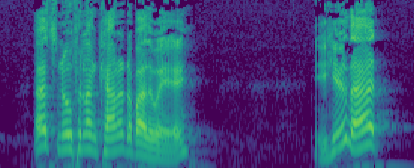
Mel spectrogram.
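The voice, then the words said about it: Put-on Newfoundland accent. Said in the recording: “people in Newfoundland talk like this... It's kind of inspired by the Irish accent a little bit”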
